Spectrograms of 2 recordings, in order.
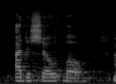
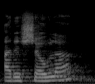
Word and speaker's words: Adeshola: So what you said about names is very correct, because basically my name is Adeshola, that's how you pronounce my name. Like, that's the Yoruba pronunciation of my name, but a lot of Western people pronounce it Adeshola, and I feel like it gives me two personas.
